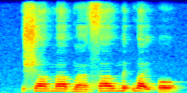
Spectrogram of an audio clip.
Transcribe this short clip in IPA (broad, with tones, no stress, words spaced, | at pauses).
ʃä˦mä˦bã˨ sʰa˦ʊ̯mɛ˦ʔ wa̰˦˨ɪ̯ʔɔ˨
